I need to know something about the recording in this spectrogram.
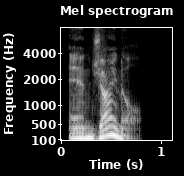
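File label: "anginal", British English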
